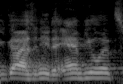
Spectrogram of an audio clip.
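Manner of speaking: put-on frightened, jittery, uneasy voice. Retelling police who stopped to ask about an ambulance: imitating scared police. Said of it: "they were hella scared".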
